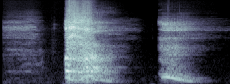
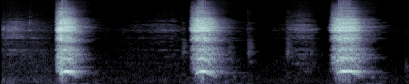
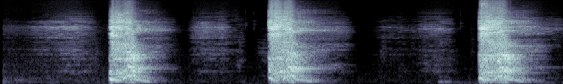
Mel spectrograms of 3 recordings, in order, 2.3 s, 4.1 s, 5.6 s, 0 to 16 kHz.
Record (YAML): cough_length: 2.3 s
cough_amplitude: 32768
cough_signal_mean_std_ratio: 0.38
exhalation_length: 4.1 s
exhalation_amplitude: 32766
exhalation_signal_mean_std_ratio: 0.33
three_cough_length: 5.6 s
three_cough_amplitude: 32766
three_cough_signal_mean_std_ratio: 0.37
survey_phase: beta (2021-08-13 to 2022-03-07)
age: 18-44
gender: Male
wearing_mask: 'No'
symptom_cough_any: true
symptom_fatigue: true
symptom_onset: 8 days
smoker_status: Never smoked
respiratory_condition_asthma: false
respiratory_condition_other: false
recruitment_source: Test and Trace
submission_delay: 1 day
covid_test_result: Negative
covid_test_method: RT-qPCR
